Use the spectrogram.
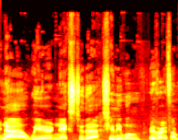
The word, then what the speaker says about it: Ciliwung: We've come now to a bit more south of the city of Jakarta, and right now we're next to the Ciliwung River, if I'm pronouncing it right.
